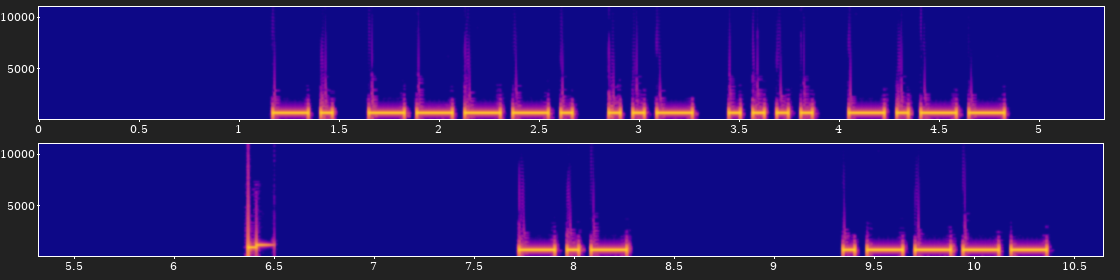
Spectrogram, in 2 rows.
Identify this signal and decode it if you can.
Morse code, heard as a keyed tone, about 20 wpm, spaced as for 15 wpm, 700 Hz. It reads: N9UHY K1
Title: USA Call Signs - 5 Characters - 6x Character Spacing - 20wpm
